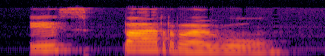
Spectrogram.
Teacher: lleva la mayor fuerza de voz en la antepenúltima sílaba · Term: palabra esdrújula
